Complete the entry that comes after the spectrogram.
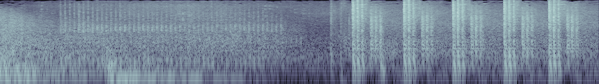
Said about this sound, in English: that was a full auto clip of an Uzi into their crotch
